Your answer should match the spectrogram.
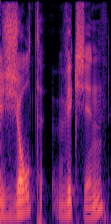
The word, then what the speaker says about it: Zsolt Viczian: It's by Jolt Vixen.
